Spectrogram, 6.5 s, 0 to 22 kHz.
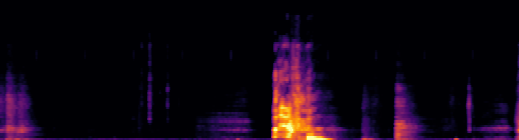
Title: SNEEZING CHALLENGE 🤧 AND NOSE BLOWING PART = 2 REQUEST VIDEO 🤧🤧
